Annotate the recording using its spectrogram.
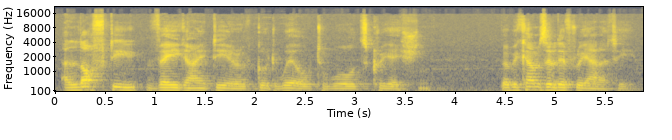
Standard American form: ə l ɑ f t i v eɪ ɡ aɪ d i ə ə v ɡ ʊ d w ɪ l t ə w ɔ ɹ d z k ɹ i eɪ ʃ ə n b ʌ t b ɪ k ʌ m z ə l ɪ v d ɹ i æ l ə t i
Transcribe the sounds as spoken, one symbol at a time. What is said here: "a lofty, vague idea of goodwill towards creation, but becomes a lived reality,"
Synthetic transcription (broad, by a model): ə l ɑ f t i v eɪ ɡ aɪ d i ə ə v ɡ ʊ d w ɪ l t ə w ɔ ɹ d z k ɹ i eɪ ʃ ə n b ʌ t b ɪ k ʌ m z ə l ɪ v ɹ i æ l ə t i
